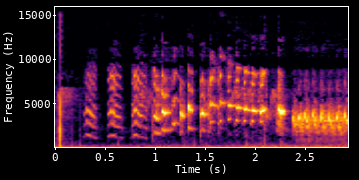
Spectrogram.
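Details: Black-winged myna singing, used to lure mynas: a string of quick repeated downslurred chirps, about four per second, running into high warbling whistles and a rough buzzy trill.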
